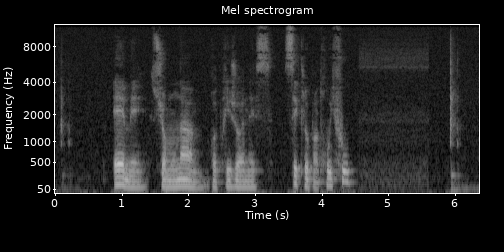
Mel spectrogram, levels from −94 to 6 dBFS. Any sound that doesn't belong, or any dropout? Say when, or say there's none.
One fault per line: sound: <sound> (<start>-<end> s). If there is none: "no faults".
no faults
